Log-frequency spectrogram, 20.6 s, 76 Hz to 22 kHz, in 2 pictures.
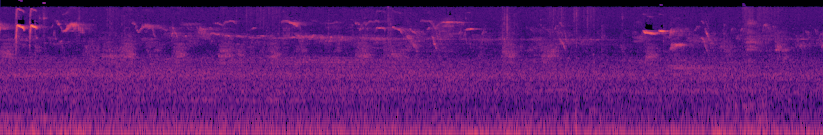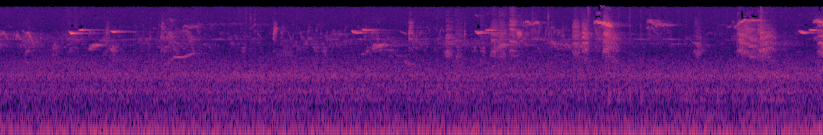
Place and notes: Harp Meadow Lane Colchester - Garden Birds at Home, Christmas Day.
Recorded using Mixpre6 and USI Pro, Blue-tits and Sparrows, maybe a robin or two that seem to gravitate towards a certain bush in the garden. I clipped the microphones onto the bush, and tried to capture not only their calls but also their wingbeats.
